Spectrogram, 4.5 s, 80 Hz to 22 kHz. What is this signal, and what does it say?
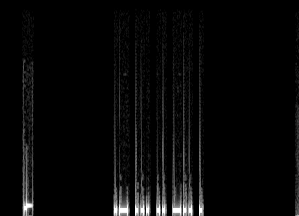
Morse code, heard as a keyed tone, about 30 wpm, 700 Hz. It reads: ASIDE
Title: Five Letter Words - 30wpm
